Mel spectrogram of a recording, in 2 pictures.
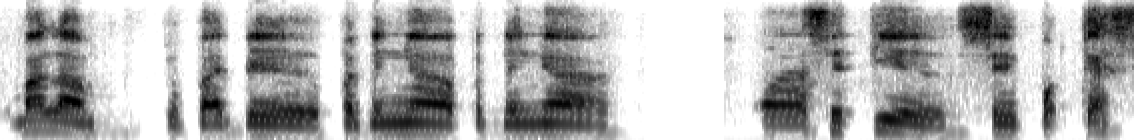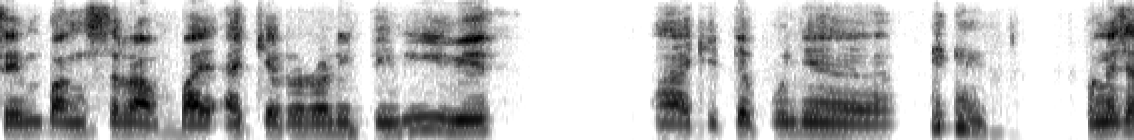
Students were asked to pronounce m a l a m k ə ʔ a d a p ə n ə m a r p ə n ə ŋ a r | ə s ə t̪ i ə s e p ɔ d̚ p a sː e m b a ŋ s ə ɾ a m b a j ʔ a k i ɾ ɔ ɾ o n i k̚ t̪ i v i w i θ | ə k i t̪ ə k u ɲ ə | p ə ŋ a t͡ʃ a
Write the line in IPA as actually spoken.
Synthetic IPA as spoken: m a l a m k ə p a d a p ə n ə ŋ a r p ə n ə ŋ a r | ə s ə t̪ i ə s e p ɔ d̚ k a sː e m b a ŋ s ə ɾ a m b a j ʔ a k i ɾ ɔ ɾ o n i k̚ t̪ i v i w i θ | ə k i t̪ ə p u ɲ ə | p ə ŋ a t͡ʃ a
